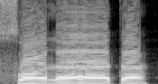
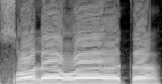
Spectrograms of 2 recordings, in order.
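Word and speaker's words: الصلاة: seperti ini bukan asalata ah ini jangan kita baca dengan asawat tapi di sini kita bacanya dengan asalata wau di sini dianggap tidak ada karena di sini dalam bentuk penulisan rasem uthsmaninya wa aqimus shata bukan shawata tapi shata wa aqimus shata waatuzzakata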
